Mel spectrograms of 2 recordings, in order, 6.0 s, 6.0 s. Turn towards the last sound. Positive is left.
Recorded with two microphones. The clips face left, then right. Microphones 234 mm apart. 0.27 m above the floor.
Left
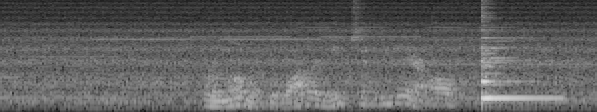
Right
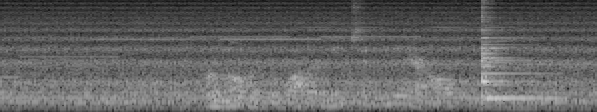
turn(degrees=50)  # may be behind; listen again after turning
